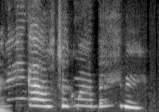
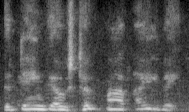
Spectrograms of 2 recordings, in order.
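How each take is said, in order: First: Hammed-up high Australian wail, dingoes took my baby; mock Aussie movie line. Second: High hammed-up Australian quote of the line; mock Aussie movie line. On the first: Woman mocking the movie's famous line, high mock wail. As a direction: parody the movie mother's cry. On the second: Friend repeats the movie line to the group, high mock Aussie wail. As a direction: echo the movie mother's cry in fun. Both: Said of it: "She's making fun of the movie".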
